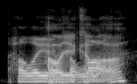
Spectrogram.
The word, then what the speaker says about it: Haleakala: I would say Haleakala. I think it is, but I think the accent's actually on the last syllable. Haleakala.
